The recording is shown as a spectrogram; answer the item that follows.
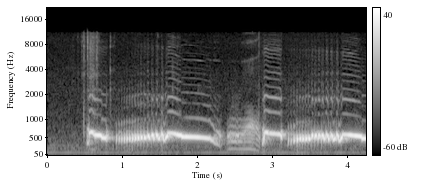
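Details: White, red-eyed Barbary dove in an excited nodding display meant to stir a rival into calling. After a short silence come two long vibrating coos, each sliding down at the close, joined by a softer rising note.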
